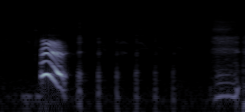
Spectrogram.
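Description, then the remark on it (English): A voice imitates how Heavenly burps, like burping up a beer bubble: one loud, croaky, falling vocal gurgle, followed by a few soft clicks and another low voiced rumble at the end. “That's how she burps.”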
